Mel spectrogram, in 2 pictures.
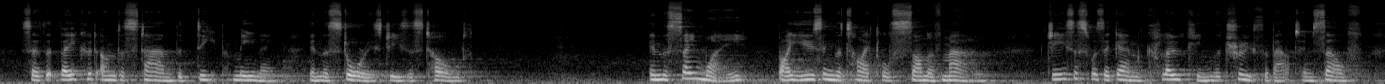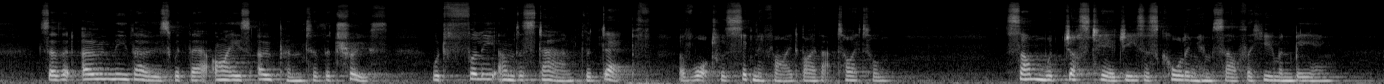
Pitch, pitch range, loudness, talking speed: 195 Hz, 175-210 Hz, -23 LUFS, 140 wpm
